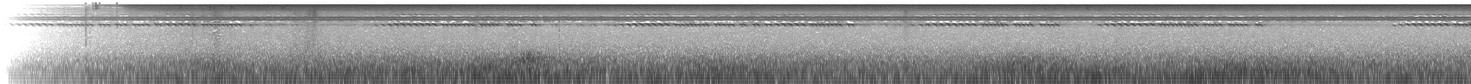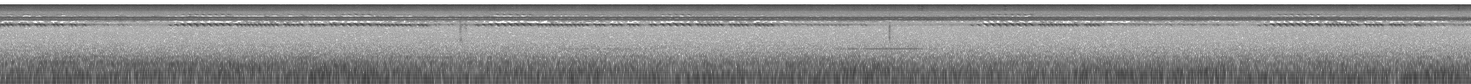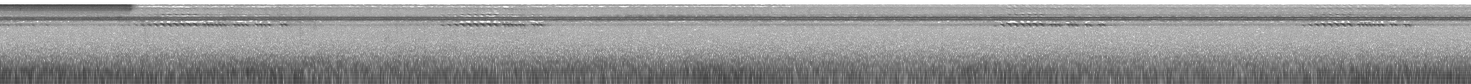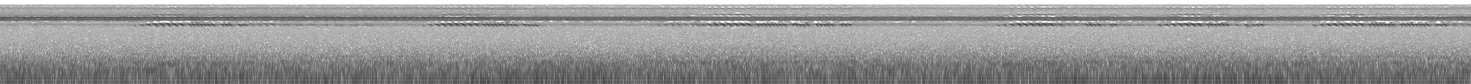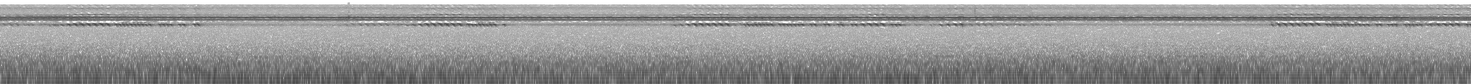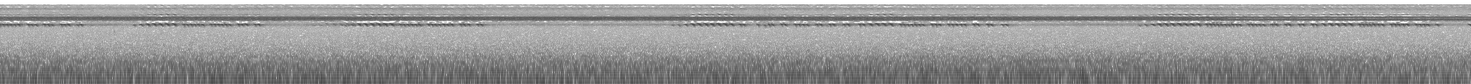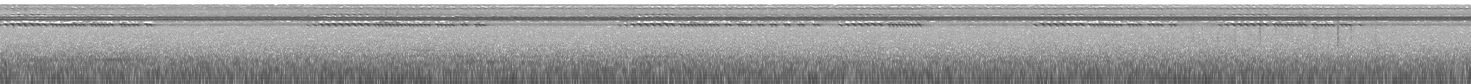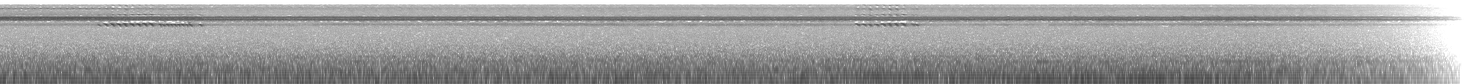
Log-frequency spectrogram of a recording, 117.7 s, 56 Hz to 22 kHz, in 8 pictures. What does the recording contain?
Recorded early September 2016, midnight, Kashiwa, Japan. Equipment: Zoom H2N on MS stereo mode.
ambience, late-summer, quiet, crickets, traffic, ambient, japan, nature, town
